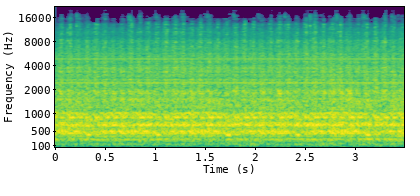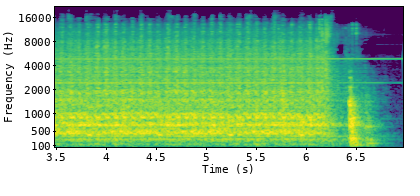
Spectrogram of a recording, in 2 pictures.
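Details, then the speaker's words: 1989 Ford F150, 61,000 miles, sat over 20 years, cranked via bridged starter solenoid: fast steady cranking churn for about six seconds with no firing. Cranks but won't start; owner suspects old fuel needing repriming. "It's all that old fuel, I'm sure. She's right there. Just got to get reprimed. Get rid of that old fuel."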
